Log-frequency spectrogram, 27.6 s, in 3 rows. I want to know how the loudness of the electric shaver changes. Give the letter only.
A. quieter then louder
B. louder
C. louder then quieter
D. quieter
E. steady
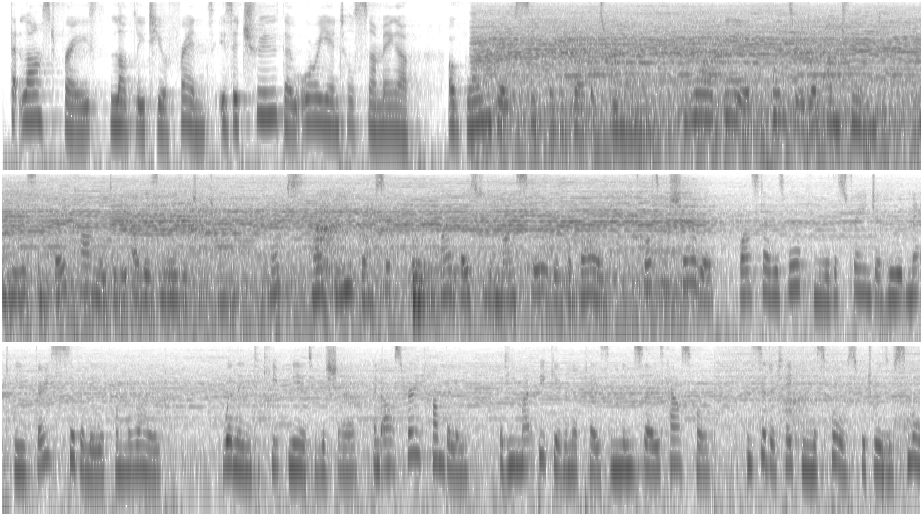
D.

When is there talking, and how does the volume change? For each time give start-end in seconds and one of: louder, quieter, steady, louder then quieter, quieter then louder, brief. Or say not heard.
0.0-27.5 steady.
